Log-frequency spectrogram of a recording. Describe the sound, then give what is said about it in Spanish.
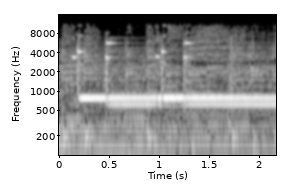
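A doorbell rings with a steady sustained tone that holds through the whole clip over a busy rhythmic background; no speech. “Timbre, hace un ruido de timbre.”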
